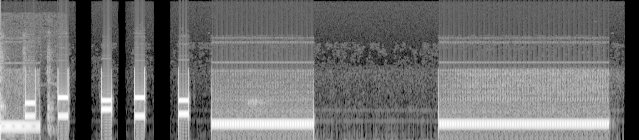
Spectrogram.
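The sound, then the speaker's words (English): Telephone keypad tones as a number is dialed: several short, evenly spaced beeps, then two long, steady ringing tones separated by a quiet gap, with no talking. “Okay, let's dial the number.”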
